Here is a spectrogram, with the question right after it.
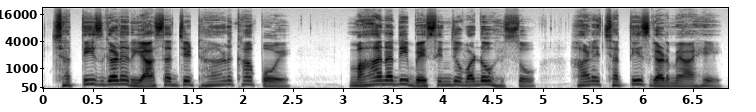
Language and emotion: Sindhi, neutral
